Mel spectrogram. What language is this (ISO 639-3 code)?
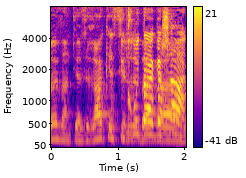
heb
